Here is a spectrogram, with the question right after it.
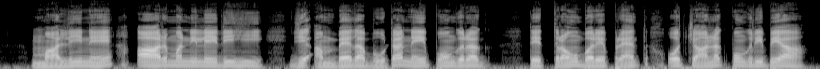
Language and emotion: Dogri, surprised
